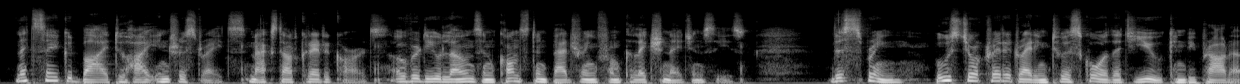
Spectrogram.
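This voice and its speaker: A man talks at a fairly low pitch with ordinary pitch variation and a somewhat breathy quality. The recording is very clean, with a silent background. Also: moderate pace. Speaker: voice actor. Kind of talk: TV commercial read.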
